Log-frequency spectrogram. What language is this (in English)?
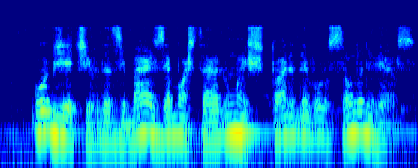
Portuguese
